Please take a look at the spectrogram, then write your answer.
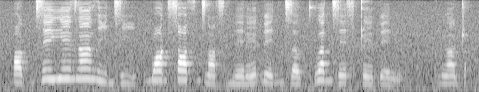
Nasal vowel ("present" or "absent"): present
